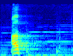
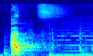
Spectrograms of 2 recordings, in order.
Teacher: Ketika disukunkan, ta itu mengalir nafasnya ya. At.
